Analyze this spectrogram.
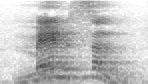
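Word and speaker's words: mansion: क्वेचन आई 10000 के अनुसार होगा यानी Russia मेंशन एम ए एन एस आई वन जहां पर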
